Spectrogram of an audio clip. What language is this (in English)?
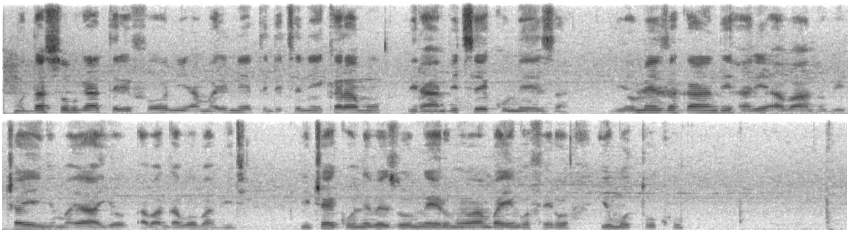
Kinyarwanda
